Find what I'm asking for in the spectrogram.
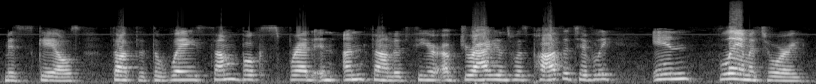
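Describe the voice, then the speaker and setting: A woman reading a picture book aloud in an expressive, deliberate way, stressing words for young listeners. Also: medium pitch, muffled recording. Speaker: children's story reader.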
